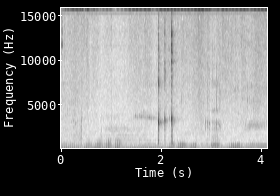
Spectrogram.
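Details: Siamese cat Dory purring indoors, a low pulsing rumble with brief quiet gaps, overlaid midway by three quick sharp clicks.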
